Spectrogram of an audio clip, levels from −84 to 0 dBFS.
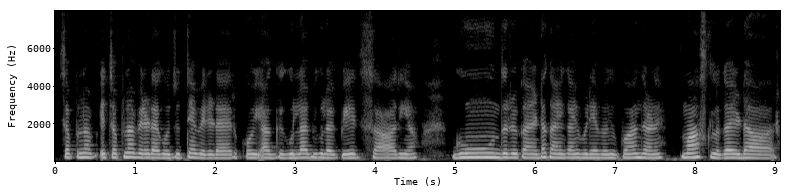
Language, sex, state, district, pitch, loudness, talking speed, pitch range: Marwari, female, Rajasthan, Nagaur, 200 Hz, -29 LUFS, 185 wpm, 195-210 Hz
